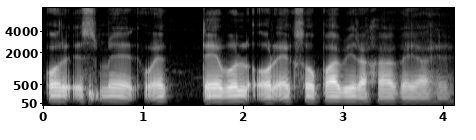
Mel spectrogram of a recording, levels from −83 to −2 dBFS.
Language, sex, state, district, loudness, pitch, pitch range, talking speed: Hindi, male, Arunachal Pradesh, Papum Pare, -19 LUFS, 100 Hz, 90-100 Hz, 130 wpm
